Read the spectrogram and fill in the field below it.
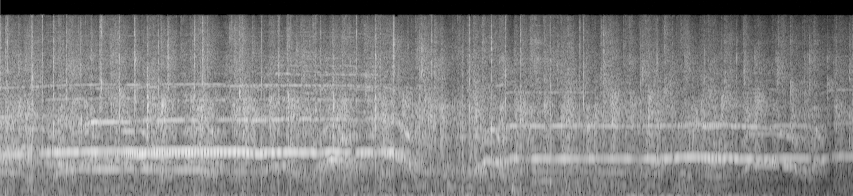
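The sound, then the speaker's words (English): A large audience breaks into loud, dense applause for the panelists that holds steady for several seconds, with a few sustained cheers or whistles riding over the clapping before it eases slightly. “I was going to ask you all to stand up and to give a huge round of applause to our beautiful panelists.”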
